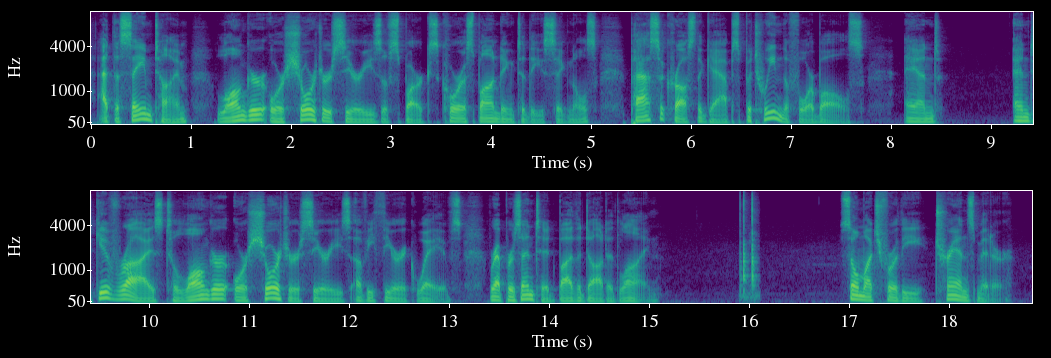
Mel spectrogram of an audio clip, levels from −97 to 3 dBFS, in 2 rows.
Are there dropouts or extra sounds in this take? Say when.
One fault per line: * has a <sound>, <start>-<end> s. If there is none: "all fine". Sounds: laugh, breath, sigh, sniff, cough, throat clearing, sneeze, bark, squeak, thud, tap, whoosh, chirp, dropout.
* has a tap, 15.9-16.1 s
